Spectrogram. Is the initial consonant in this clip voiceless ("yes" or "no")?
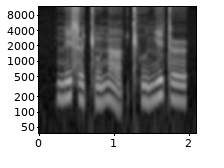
no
